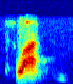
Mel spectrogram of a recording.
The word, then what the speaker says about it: Slatten: and I pronounced your name improperly, and so I apologize. It's probably pronounced Slatten. Is that right? – Slatten. Yes, ma'am.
